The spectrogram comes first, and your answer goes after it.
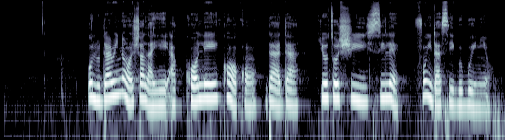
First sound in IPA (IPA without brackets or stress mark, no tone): o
